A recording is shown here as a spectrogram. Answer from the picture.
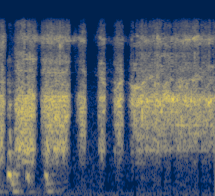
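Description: A phone ringtone played for the group, thin and without any low end, running steadily from about a second and a half in. Over its first second or so a man laughs in short bursts.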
